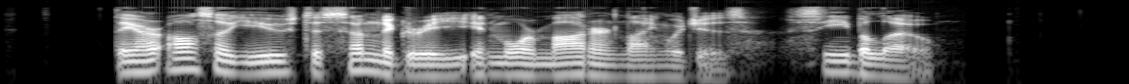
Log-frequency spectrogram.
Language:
English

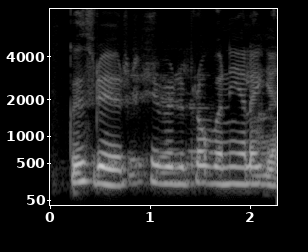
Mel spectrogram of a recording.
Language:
Icelandic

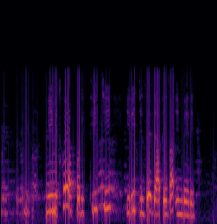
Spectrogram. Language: Kinyarwanda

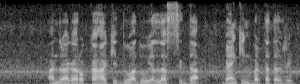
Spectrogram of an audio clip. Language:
Kannada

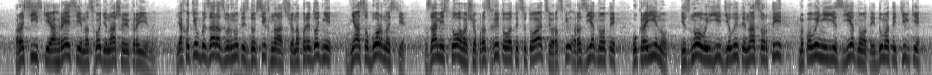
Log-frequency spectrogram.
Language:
Ukrainian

